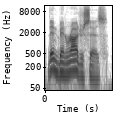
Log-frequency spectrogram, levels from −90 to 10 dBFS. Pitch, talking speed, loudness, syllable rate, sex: 135 Hz, 180 wpm, -16 LUFS, 4.2 syllables/s, male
